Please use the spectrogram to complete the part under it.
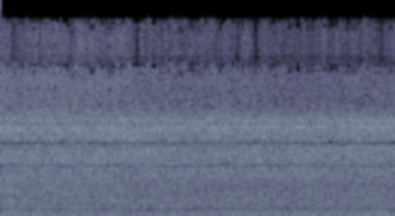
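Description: River flowing near Bayang in Indonesia, a dense, steady roar of rushing water at constant loudness with no pauses or voices.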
